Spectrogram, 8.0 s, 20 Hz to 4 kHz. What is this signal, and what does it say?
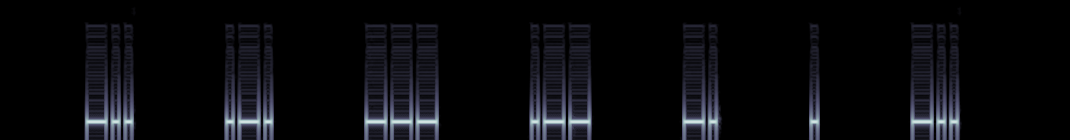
Morse code, heard as a keyed tone, about 25 wpm, spaced as for 10 wpm, 550 Hz. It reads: DROWNED
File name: podcast / News headlines-1x-25x10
